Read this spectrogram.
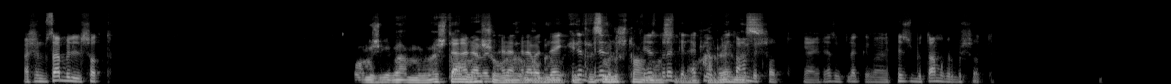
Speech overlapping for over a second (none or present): present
